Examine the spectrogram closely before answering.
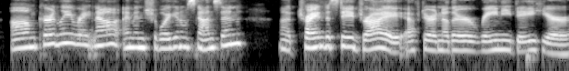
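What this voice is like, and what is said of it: Slight Wisconsin accent. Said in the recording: “I hear a small accent. Are you a Wisconsin native? ... I've definitely apparently picked up this accent”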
